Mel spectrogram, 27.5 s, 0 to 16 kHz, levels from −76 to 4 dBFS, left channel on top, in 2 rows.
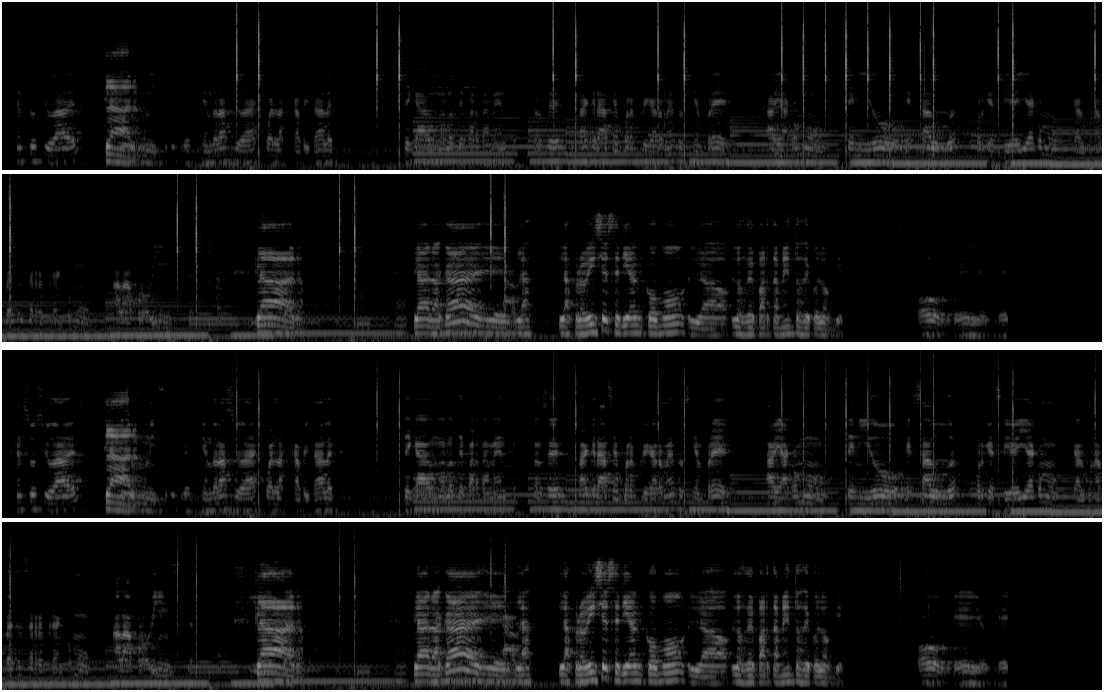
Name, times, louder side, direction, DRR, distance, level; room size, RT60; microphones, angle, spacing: voice 1, 0.1-1.1 1.5-4.2 5.0-9.2 9.5-14.9 15.1-16.2 16.8-17.6 19.2-20.4 25.2-26.3, right 4 dB, 70° right, 3.5 m, -51 dB
voice 2, 1.3-1.8 16.6-17.5 18.9-20.4 20.7-24.3, right 2 dB, 25° right, 3.3 m, -41 dB
sound 1, 2.3-21.1, left 12 dB, 70° left, 2.7 m, -45 dB
sound 2, 5.1-18.9 19.1-20.3, left 1 dB, 40° left, 2.4 m, -54 dB
head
